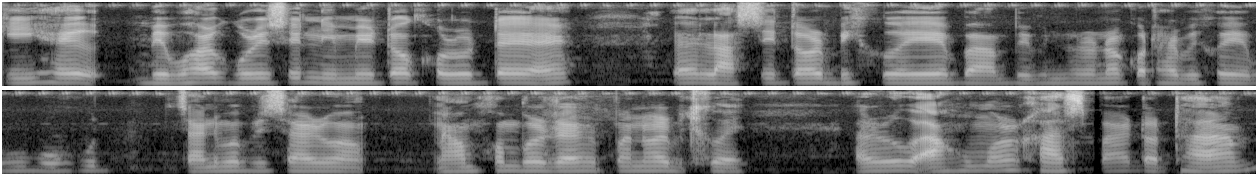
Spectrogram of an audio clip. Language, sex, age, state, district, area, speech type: Assamese, male, 18-30, Assam, Majuli, urban, spontaneous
